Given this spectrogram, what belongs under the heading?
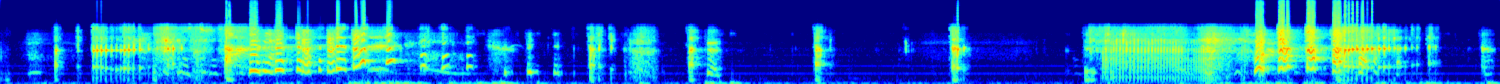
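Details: Child: several loud, rough, drawn-out burps with short bursts and gaps between, after which he reports bringing a little vomit into his mouth: burping.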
